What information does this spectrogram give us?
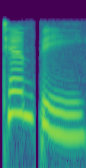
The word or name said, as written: Tempe, Vale of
